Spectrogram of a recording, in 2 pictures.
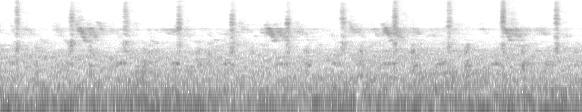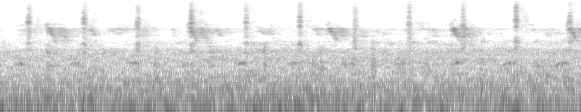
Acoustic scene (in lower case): park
